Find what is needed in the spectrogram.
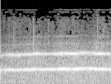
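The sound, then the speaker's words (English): A police car siren sounds during a roadside chase, a loud, steady held tone with no rise or fall, continuing unbroken without voices. “Give him the siren. That I will.”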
